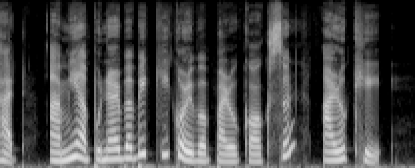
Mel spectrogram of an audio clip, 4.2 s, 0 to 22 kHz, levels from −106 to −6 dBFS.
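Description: No technical fault can be heard anywhere in the recording. There is no moment in the speech that calls for a timestamp or closer inspection.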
